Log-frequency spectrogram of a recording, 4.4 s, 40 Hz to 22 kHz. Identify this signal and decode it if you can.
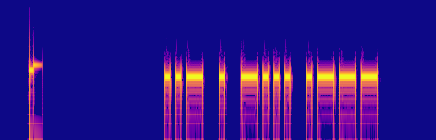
Morse code, heard as a keyed tone, about 22 wpm, 700 Hz. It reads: UEBJ
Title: Four Challenging Letter-Number Combinations 22wpm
